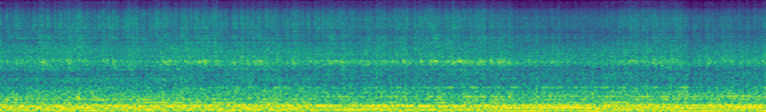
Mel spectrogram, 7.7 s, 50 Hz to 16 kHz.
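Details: General Lee tribute with 426 HEMI V8 and 871 blower, MSD ignition, 5-speed Tremec, detuned for street (est. 800–900 hp when fully turned up): deep loud even rumble with slight swells under light throttle, no knocks or rattles; runs healthy.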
